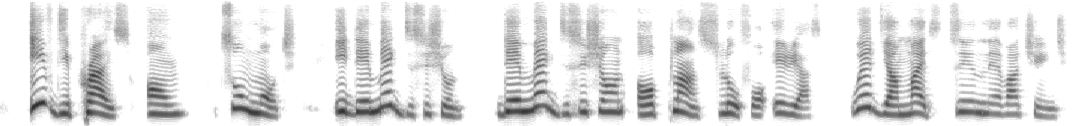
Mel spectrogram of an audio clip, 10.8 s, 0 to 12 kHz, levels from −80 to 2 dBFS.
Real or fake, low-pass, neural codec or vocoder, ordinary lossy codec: fake; none; codec, 24 kHz, 0.9 kbps, DualCodec; none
